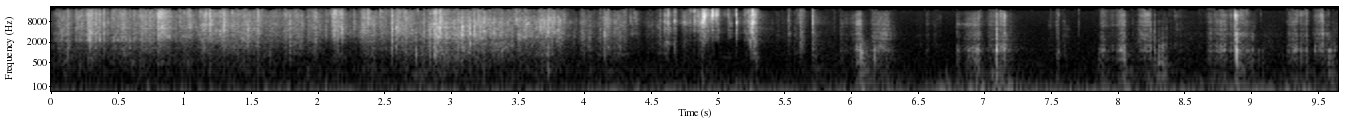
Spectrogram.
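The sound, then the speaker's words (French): Garlic cloves being peeled and chopped: soft papery crinkling and tearing, then many short, sharp cutting ticks in an uneven rhythm. “On a besoin de 4-5 gousses d'ail qu'on va aussi éplucher et découper.”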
